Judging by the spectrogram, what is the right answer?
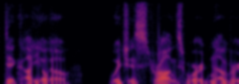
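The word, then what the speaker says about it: δικαιόω: whom he named, he also did this, Dikaio, pronounced Dikaio, which is Strong's word number G1344, and means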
